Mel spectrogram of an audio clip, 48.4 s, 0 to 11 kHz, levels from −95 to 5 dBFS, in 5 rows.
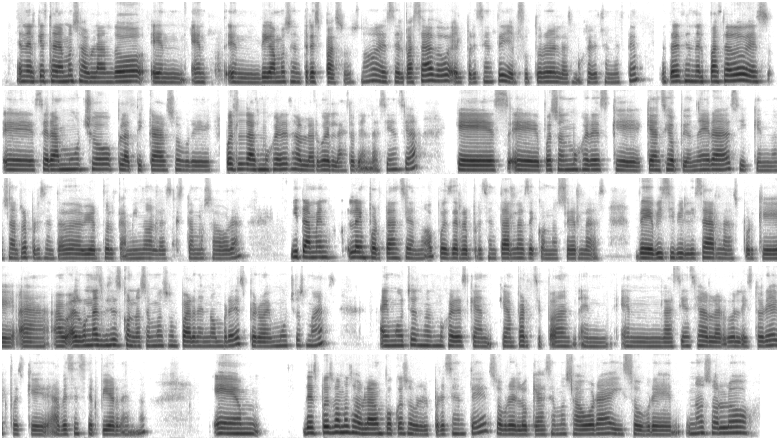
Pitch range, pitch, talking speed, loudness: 170-195 Hz, 180 Hz, 180 wpm, -23 LUFS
